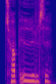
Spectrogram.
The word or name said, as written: topydelse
